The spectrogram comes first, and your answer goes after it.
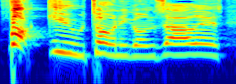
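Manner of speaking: high, loud cursing blast; furious shout. Retold or imitated. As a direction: yell it right in his face. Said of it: "He's like".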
